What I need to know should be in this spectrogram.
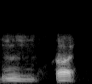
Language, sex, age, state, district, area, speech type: Assamese, male, 45-60, Assam, Charaideo, rural, conversation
